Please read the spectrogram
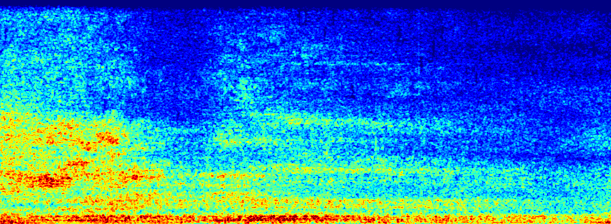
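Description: A distant engine drone, faint and steady, that slowly fades away.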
